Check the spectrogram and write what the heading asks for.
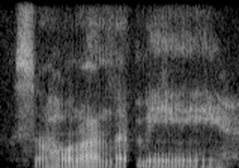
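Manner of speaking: unvoiced whisper; whispered aside. Real, not acted. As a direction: breathe it under your breath.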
